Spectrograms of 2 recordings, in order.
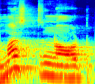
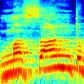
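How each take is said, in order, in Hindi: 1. यह t के साथ दो पूरे शब्दों में बोला जाता है। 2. यह एक शब्द में बोला जाता है, t साइलेंट है।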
